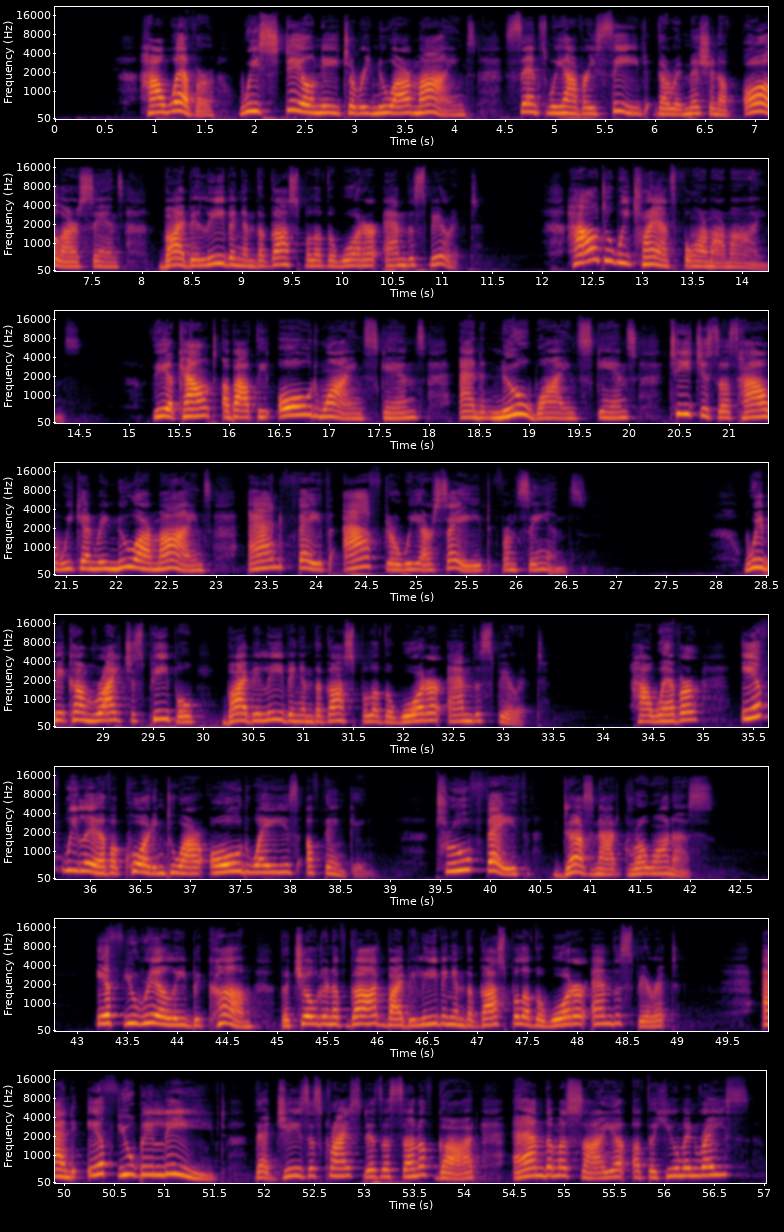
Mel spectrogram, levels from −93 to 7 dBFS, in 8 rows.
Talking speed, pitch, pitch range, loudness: 140 wpm, 235 Hz, 200-265 Hz, -22 LUFS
